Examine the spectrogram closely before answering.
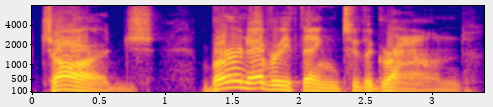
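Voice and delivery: hammed-up sophisticated villain shouting charge. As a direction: bellow the order like a haughty warlord. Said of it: "the sophisticated voice".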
